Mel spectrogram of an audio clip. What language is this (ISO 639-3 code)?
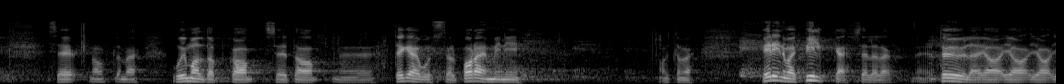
est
